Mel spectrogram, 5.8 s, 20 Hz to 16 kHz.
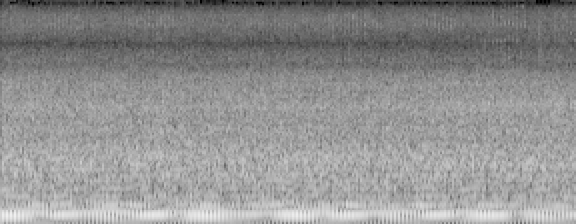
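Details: Briggs V-twin on a DLT 2000 after replacing bent pushrods, both head gaskets, one cylinder head and the carburetor: a loud, steady twin drone holds even speed under 48-inch deck mowing load with a gentle rhythmic pulse. A healthy, smooth-running engine.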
